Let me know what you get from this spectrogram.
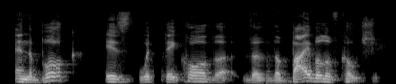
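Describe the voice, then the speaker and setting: With a New York accent, a man speaks in an animated tone at a medium pitch and moderate pace over a quiet background. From US Northeast, Queens, New York City. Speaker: executive coach. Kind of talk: podcast interview.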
